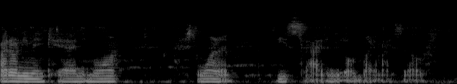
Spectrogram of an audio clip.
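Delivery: sorrowful, sad, hushed whisper. Answering a greeting from his son: sad voice. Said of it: "Why are you so sad?".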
